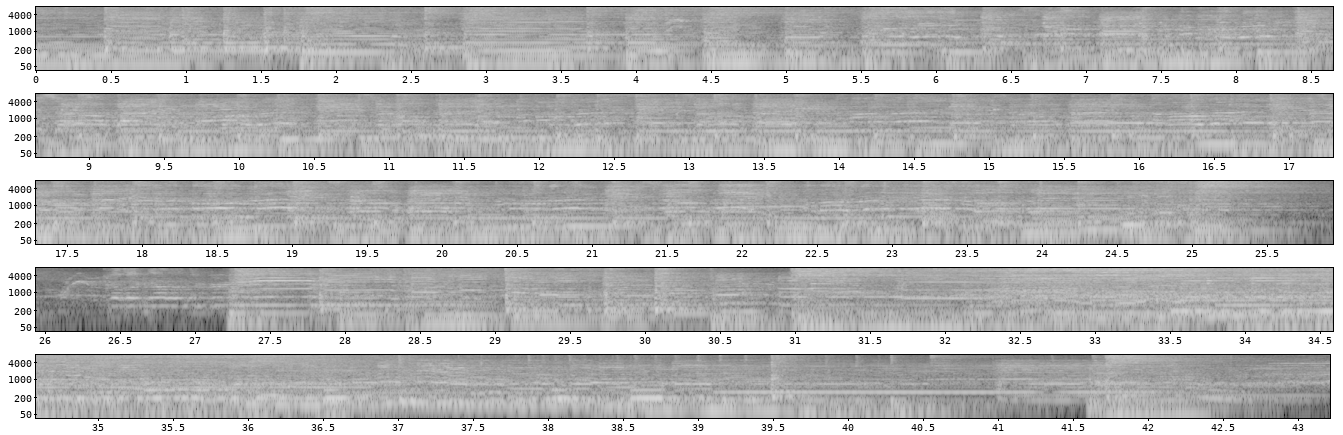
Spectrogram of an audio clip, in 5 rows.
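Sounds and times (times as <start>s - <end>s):
blues music: 0.0s - 43.2s.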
